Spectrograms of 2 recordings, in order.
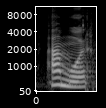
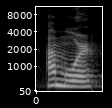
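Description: First: The final R is weak. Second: The final R is retroflex.

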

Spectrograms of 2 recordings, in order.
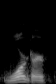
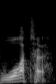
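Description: First: It is said in a Philadelphia accent. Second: It is said in a standard accent.

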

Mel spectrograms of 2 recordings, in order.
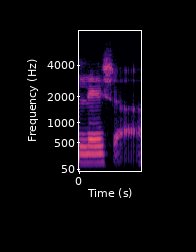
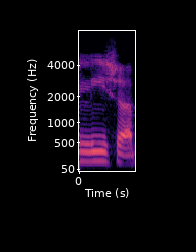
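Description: First: It is said with a British pronunciation. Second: It is said with an American pronunciation. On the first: "but I would say leisure" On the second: "I know Americans say leisure"

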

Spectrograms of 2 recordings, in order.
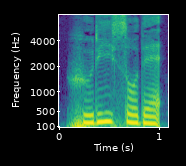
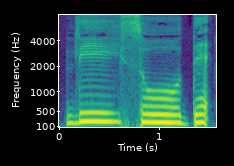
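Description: First: It is said quickly as one word. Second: It is said slowly, syllable by syllable.

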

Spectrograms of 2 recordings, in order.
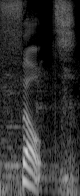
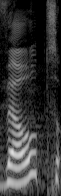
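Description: First: The word begins with an F sound. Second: The word begins with a V sound. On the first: The speaker calls it right. "So F with a F" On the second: The speaker calls it wrong. "F, not a V"

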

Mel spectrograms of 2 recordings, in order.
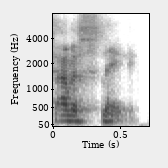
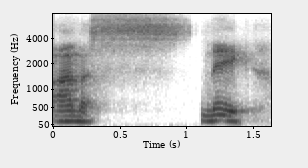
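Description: First: The S sounds are short and ordinary. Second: The S sounds are drawn out into a hiss. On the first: "Just a normal ass" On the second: "sound their S's with, you know"

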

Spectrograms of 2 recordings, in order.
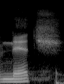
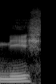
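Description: First: The word is said the American way. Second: The word is said the European way. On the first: This is the speaker's old habit. "instead of niche" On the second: This is the speaker's new habit. "I now say niche"

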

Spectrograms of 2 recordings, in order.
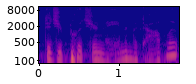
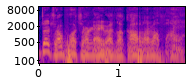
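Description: First: It is said calmly and quietly. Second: It is said as a loud scream.

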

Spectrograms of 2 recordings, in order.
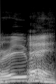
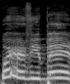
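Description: First: It is said flatly, with no emotion. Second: It is said dramatically, with strong emotion.

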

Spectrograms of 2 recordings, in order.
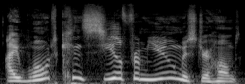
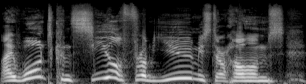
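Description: First: It is read in the speaker's plain accent. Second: It is read in a Scottish accent.

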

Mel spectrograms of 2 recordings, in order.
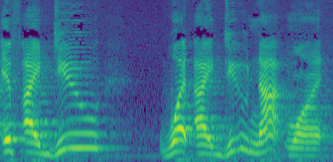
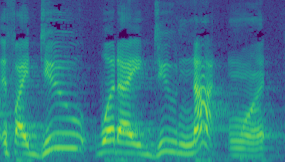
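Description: First: It is read slowly. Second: It is read at normal speed.

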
